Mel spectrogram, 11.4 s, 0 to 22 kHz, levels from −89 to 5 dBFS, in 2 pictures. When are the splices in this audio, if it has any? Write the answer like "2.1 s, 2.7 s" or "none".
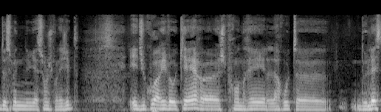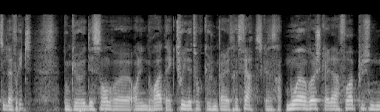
4.0 s, 9.9 s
